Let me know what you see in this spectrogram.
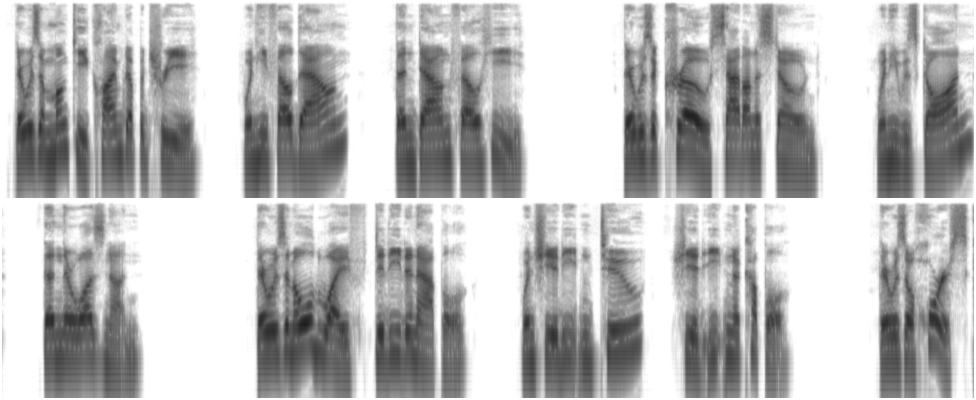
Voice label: male US, classic rhymes; There was a Monkey

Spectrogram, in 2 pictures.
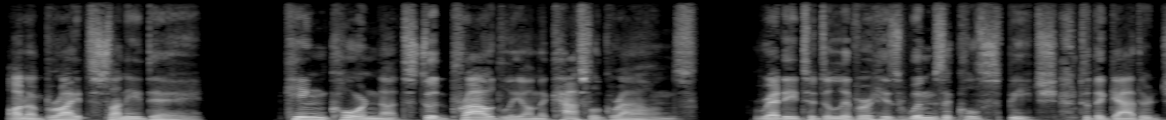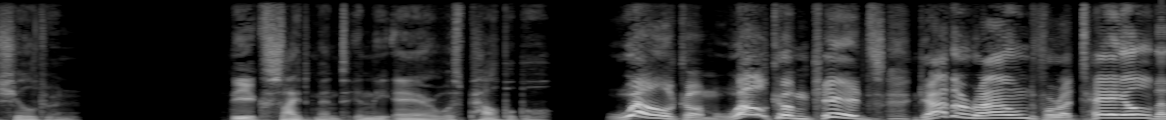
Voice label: male us story; Vintery Mintery Cutery Corn

